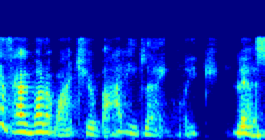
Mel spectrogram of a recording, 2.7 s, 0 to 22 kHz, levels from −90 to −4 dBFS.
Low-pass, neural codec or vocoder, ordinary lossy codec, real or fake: 7.2 kHz; codec, 24 kHz, 0.9 kbps, WavTokenizer, small release; Opus, 64 kbps; fake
